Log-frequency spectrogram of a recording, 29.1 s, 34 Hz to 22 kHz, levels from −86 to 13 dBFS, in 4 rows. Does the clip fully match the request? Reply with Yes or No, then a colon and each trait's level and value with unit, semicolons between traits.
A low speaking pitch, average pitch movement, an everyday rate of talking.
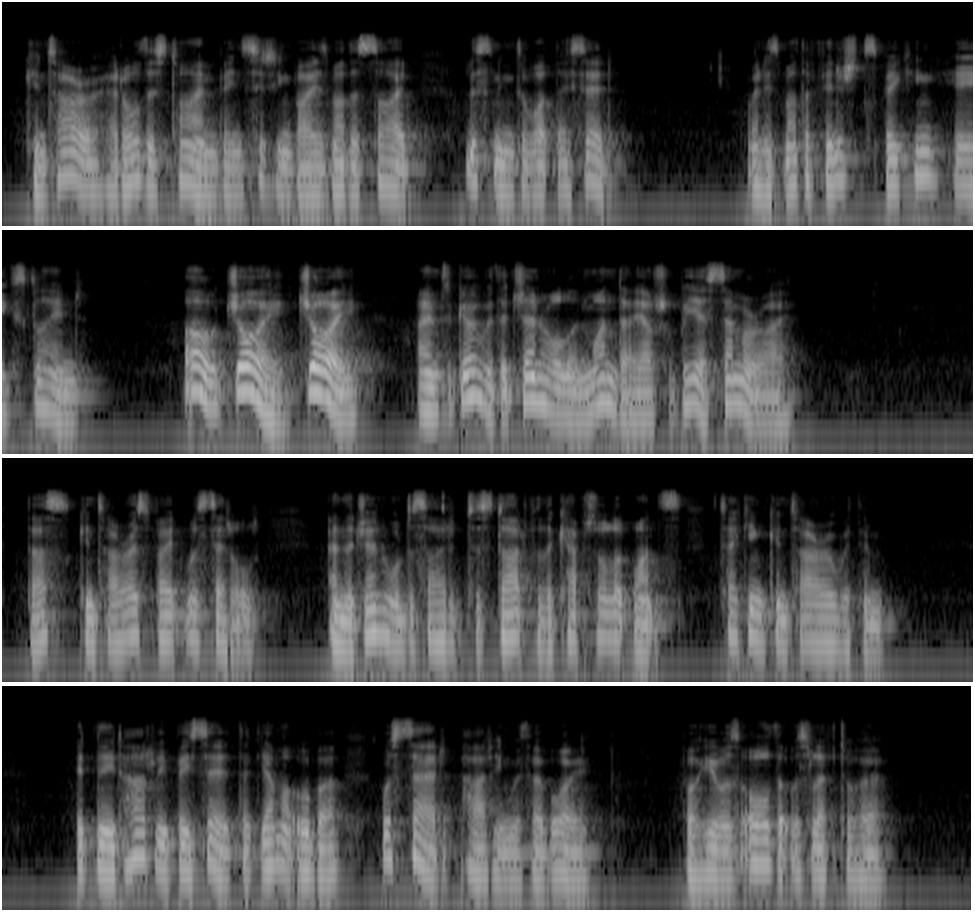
Yes: low, 110 Hz; average, 3.8 semitones; average, 175 wpm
